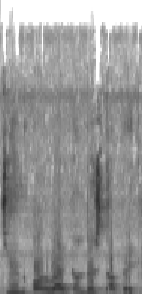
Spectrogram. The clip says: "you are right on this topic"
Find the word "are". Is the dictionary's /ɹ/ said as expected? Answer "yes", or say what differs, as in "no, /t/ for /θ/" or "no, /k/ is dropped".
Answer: no, /l/ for /ɹ/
